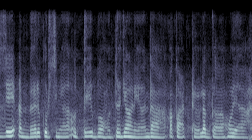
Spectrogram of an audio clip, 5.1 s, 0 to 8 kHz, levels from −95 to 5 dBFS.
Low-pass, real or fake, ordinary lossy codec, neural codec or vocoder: 7.2 kHz; fake; none; codec, 24 kHz, 3 kbps, HILCodec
